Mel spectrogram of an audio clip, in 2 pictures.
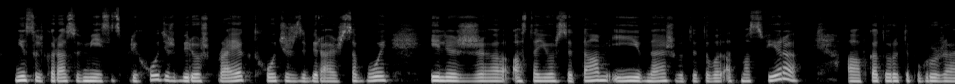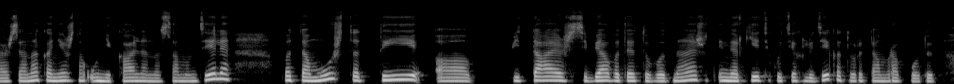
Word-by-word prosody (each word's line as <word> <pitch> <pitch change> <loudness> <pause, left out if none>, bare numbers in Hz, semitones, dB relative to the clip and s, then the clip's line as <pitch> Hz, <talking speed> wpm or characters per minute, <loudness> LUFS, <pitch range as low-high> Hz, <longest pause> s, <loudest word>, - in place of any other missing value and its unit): несколько 175 -4 +3
раз 160 +1 0
в 155 - -3
месяц 165 0 +2
приходишь, 185 +5 -1
берешь 160 -1 +1
проект, 175 +5 0
хочешь- 160 -1 -2
забираешь 145 -1 -2
с - - -10
собой 170 +4 0 0.4
или 170 -2 +6
же 150 +1 -3 0.3
остаешься 160 -1 0
там, 180 +5 +1
и 165 -1 +3
в - - -8
знаешь, 160 +3 0
вот 145 -1 -9
эта 145 +1 -5
ва 150 - -1
атмосфера, 180 +7 -1 0.5
а, 150 -1 0
в - - -25
которую 160 0 +1
ты 165 - -5
погружаешься, 150 -1 -2
она, 175 +5 +2
конечно, 170 -2 +1
уникальна 160 0 +1
на 150 -1 -2
самом 150 0 -3
деле, 235 +6 +3 0.5
потому 190 +3 +3
что 190 -9 -3 0.2
ты, 215 +1 +4
а, 160 -2 -1 0.4
питаешь 180 0 +1
себя 175 0 +1
вот 165 0 -1
эту 165 -1 +1
вот, 150 0 -1
знаешь, 190 +5 +1
вот 185 - -21
энергетику 170 +2 +2
тех 165 0 -5
людей, 155 +6 +1
которые 175 -7 -4
там 150 -2 -3
работают. 145 -2 -5
165 Hz, 155 wpm, -23 LUFS, 155-180 Hz, 0.5 s, или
